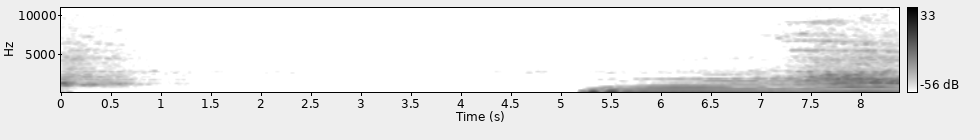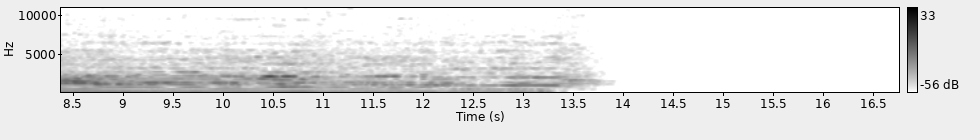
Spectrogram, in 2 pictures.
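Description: A woman humming one steady note with closed lips for about eight seconds, starting about five seconds in after a silent in-breath, then fading out: the humming exhale of a humming-breath pranayama.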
